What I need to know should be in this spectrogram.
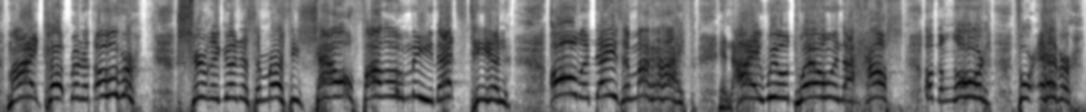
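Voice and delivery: high, shouted Pentecostal preaching. Real, not acted. Preacher proclaiming the psalm to the congregation, full-force shout. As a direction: drive each phrase hard, building to a long held cry.

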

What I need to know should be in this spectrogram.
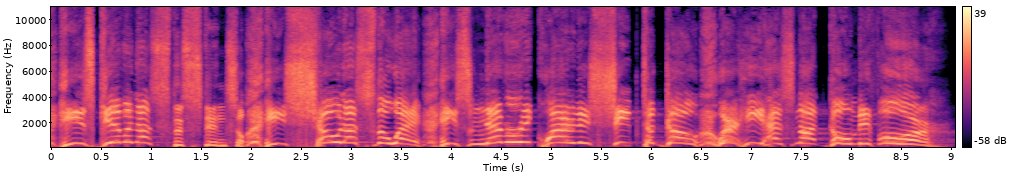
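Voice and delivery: high, slow, shouted pulpit cry; preacher at full cry; full force preaching. Acted. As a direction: build it to a shout for the flock. Preaching rises again.

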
